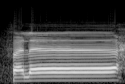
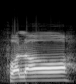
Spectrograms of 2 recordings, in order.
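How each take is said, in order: First: فلاح slow and thin, light vowel; thin drawn-out فلاح. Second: فلاح with thick heavy vowel; wrong heavy فلاح. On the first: Teacher showing the correct light form. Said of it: "فلاح یہ سارا پتلا ہوگا". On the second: Teacher showing the wrong heavy form. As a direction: fat فلاح shown as mistake. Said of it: "فلاح موٹا نہیں". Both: Shown as a demonstration.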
